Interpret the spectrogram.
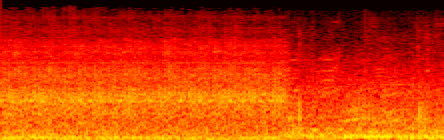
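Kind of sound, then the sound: vehicle, city bus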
